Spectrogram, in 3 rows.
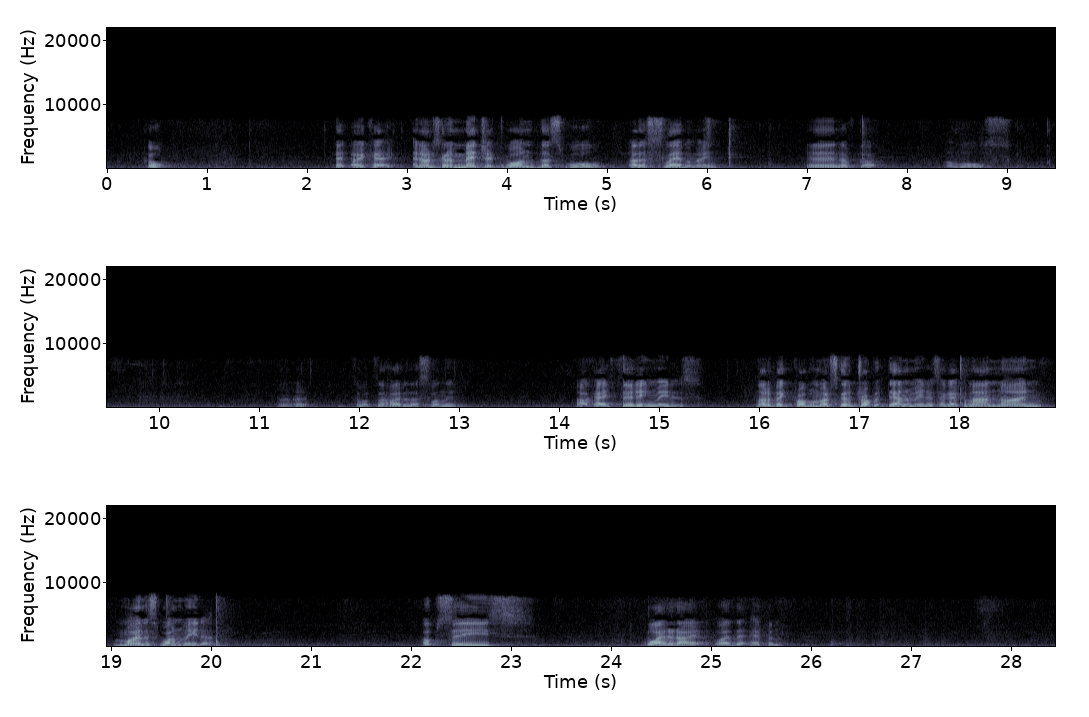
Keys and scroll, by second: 4.0 space, 7.6 F3, 9.1 Escape, 11.9 Home, 14.6 Home, 18.0 super+9, 19.2 space, 19.6 |, 20.1 Page_Up.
